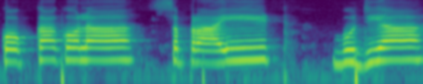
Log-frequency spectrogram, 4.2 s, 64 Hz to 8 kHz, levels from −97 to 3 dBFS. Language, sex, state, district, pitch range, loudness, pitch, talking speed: Hindi, female, Punjab, Fazilka, 235-260 Hz, -13 LUFS, 255 Hz, 55 wpm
